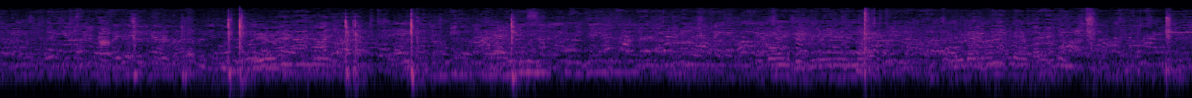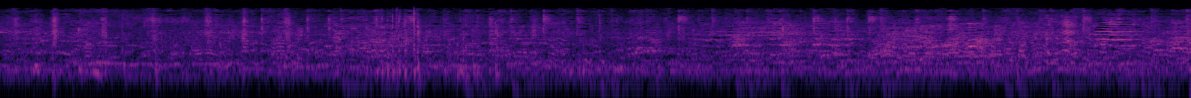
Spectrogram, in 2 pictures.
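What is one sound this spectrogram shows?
Several women and men talk and chatter nearby.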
